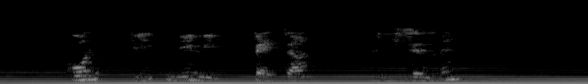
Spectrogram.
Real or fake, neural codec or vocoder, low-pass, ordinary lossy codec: real; none; 5.4 kHz; MP3, 24 kbps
